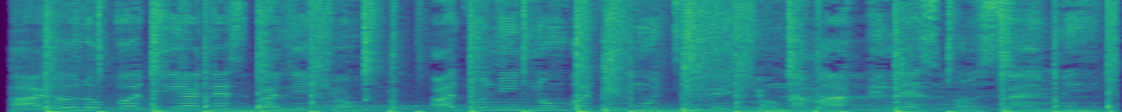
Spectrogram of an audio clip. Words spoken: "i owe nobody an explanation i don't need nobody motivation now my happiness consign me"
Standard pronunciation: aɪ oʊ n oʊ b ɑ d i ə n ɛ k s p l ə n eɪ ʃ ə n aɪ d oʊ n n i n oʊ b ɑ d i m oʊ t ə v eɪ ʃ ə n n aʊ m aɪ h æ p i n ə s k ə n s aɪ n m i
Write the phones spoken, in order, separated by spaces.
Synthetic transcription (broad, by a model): aɪ oʊ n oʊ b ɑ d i ə n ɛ s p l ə n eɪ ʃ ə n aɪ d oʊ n n i n oʊ b ɑ d i m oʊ t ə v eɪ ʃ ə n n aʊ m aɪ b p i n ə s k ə s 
